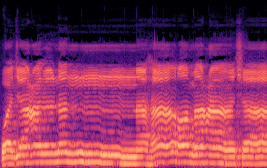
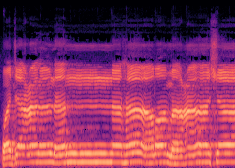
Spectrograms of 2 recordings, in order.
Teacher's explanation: Nun tasdid ditahan gunnah ya.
